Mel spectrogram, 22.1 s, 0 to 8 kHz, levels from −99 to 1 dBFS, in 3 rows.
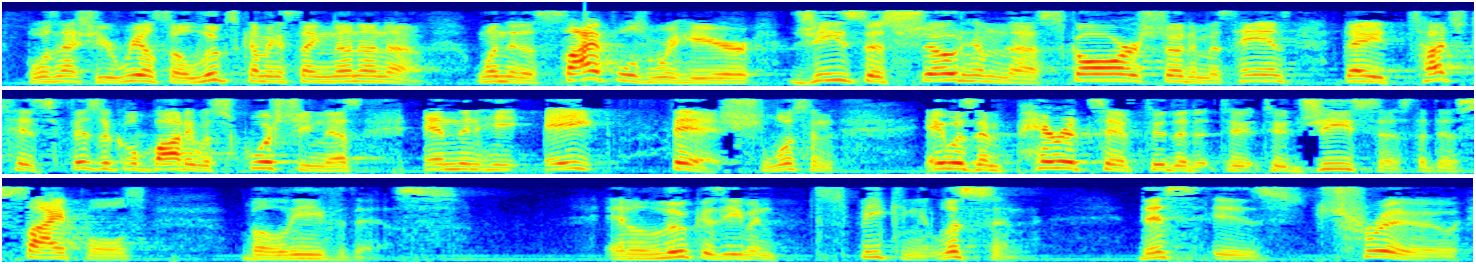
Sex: male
